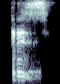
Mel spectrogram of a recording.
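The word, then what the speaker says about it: TRIZ: innovation happens there is a tool called uh tris it is it is spelled t r i z it's it's a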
